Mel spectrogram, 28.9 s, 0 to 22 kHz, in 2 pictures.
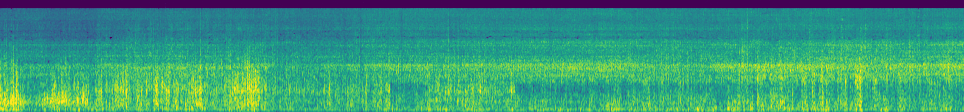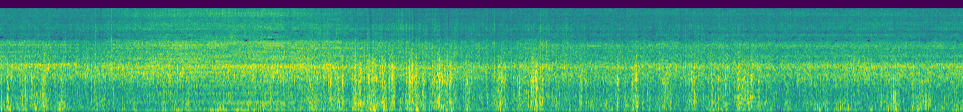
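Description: Yamaha Xeon 125 scooter ridden at speed: wind rushing over the microphone over the engine's steady running, gustier in the first few seconds.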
